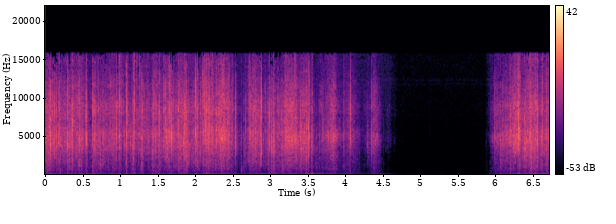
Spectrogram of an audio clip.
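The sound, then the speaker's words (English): Crinkling of a bag holding three candles: a steady run of dense, crackly rustling that stops dead into a second or so of silence, then starts up again just as busily. “I got these yesterday. There's only three. Here's the crinkling of the bag.”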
